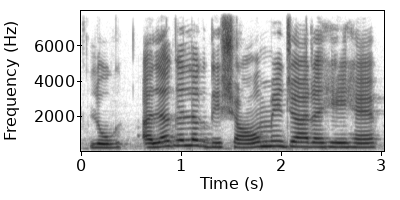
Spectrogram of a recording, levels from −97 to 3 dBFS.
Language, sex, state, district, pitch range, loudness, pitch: Hindi, female, Jharkhand, Garhwa, 225-270 Hz, -13 LUFS, 240 Hz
